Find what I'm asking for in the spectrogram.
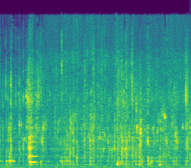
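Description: Ginger and scallions crackle and hiss as they are stir-fried in a hot wok, a busy close sizzle with scraping stir strokes, steady throughout with no talking.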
